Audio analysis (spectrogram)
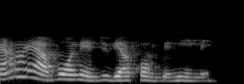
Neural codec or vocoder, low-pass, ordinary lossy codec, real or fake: codec, 16 kHz, 4 kbps, FunCodec, trained on LibriTTS, 50 frames a second; 3.6 kHz; none; fake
